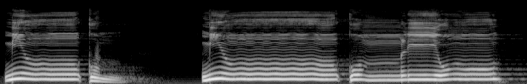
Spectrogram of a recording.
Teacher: Berikutnya mim sukun, karena sekarang kita wasal di sini mim sukun bertemu lam idhar syafawi. Mim sukun dibaca jelas tanpa mendengung.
